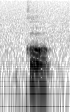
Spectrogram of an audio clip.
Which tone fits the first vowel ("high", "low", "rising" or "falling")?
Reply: falling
